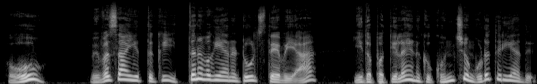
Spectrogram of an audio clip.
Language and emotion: Tamil, surprised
